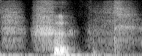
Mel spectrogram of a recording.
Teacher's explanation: It's not a if. It's more like a sort of a breath, a little bit of friction between the lips.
